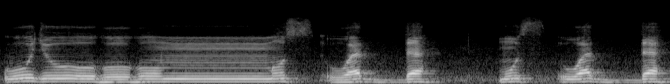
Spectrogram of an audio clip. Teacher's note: ഈ സക്കിന മീമിന് ശേഷമുള്ള മീമിൽ പൂർണ്ണമായും ലയിപ്പിച്ച് മണിക്കണം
